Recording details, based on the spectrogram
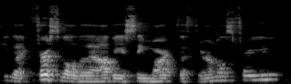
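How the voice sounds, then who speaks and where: A man's voice: fairly high pitch, fast, slight background noise, rough recording. A middle-aged man from Israel, a glider pilot, telling stories in a casual interview, full of fillers and restarts. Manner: animated, many fillers and restarts.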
